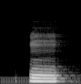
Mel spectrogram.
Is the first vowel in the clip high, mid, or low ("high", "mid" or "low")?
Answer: high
